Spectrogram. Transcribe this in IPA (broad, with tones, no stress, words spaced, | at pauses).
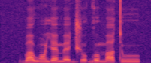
ba˧wɔ̃˧ jɛ˧mɛ˨ d͡ʒo˨˦ ɡo˦˨ma˨˦ tu˦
